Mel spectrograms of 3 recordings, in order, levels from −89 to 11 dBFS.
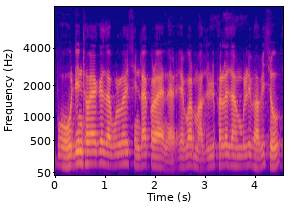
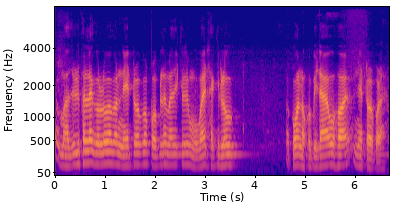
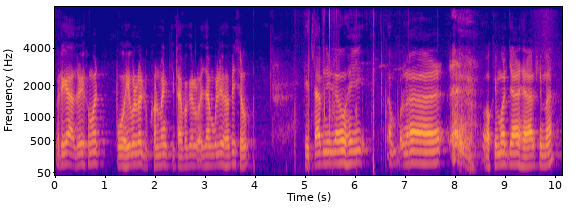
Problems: background sounds at intervals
